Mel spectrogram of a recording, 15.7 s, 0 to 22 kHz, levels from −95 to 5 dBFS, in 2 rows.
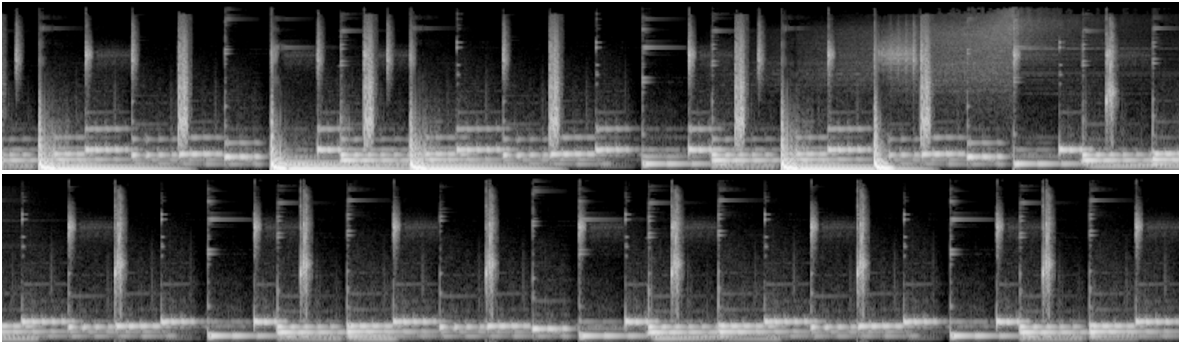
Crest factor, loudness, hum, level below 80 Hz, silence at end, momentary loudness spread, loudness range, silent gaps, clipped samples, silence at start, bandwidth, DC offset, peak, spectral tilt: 12 dB; -14 LUFS; none; -14 dBFS; 0 s; 11 LU; 5 LU; none; under 0.1%; 0 s; 15 kHz; under 0.1%; 0 dBFS; -5.5 dB/octave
